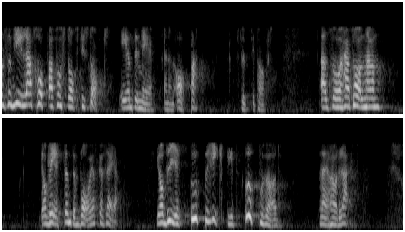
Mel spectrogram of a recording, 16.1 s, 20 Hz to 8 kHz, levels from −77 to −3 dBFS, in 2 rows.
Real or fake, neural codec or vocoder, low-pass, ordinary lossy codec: fake; codec, 24 kHz, 3 kbps, HILCodec; 7.2 kHz; AAC, 16 kbps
